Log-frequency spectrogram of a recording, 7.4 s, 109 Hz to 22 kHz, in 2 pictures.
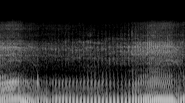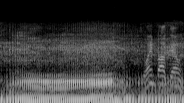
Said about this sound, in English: Low box, 4-wheel drive on. So there we are, spinning now.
